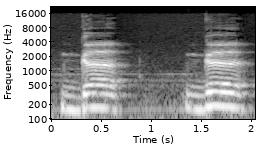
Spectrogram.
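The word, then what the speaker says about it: 哥哥: उसके बाद जी हमारे पास है जी, ये देखिए सबसे पहले मैंने ऊपर आपको बताया कि जीई को हमने कैसे बोलना है, ग, ठीक है, जीई ग ग ग, ठीक है।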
